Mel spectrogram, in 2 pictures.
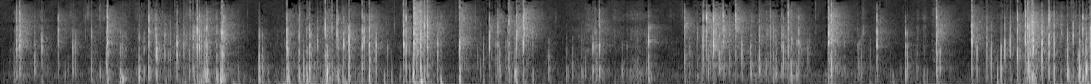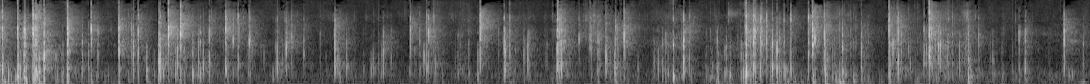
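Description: A medium, filled, glossy printed plastic package of kinetic sand is held up and crinkled with the fingertips. Dense, bright crinkling and crackling comes in rapid, irregular bursts for about eleven seconds, with very little low end and quick-fading snaps.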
